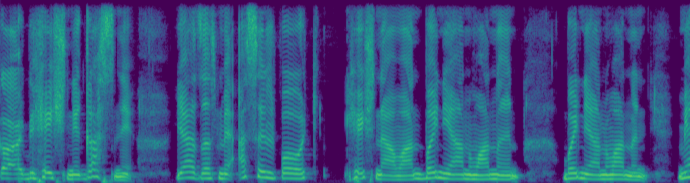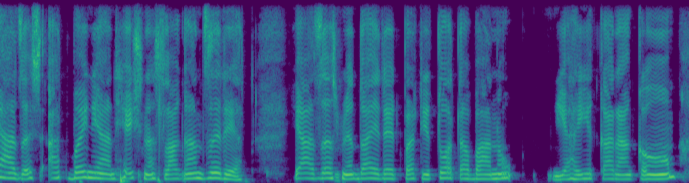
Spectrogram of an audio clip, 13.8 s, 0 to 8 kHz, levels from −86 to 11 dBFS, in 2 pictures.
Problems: none marked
